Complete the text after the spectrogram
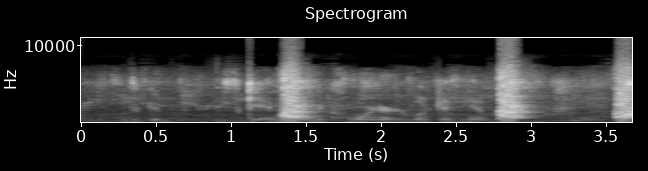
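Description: Small dogs growl playfully.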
